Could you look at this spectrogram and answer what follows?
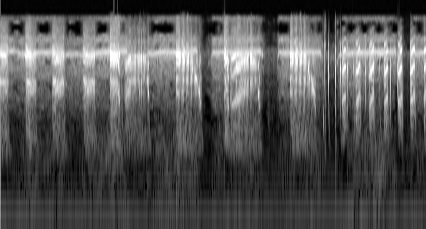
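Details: Swiftlet calls come in short grouped bursts of buzzy, chattering chirps separated by brief silent gaps, ending in quicker clipped notes, with a faint constant high whistle behind.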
